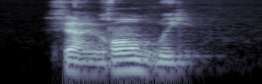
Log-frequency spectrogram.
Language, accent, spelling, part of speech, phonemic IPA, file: French, France, faire grand bruit, verb, /fɛʁ ɡʁɑ̃ bʁɥi/, LL-Q150 (fra)-faire grand bruit.wav
- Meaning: to cause a sensation, to cause a big stir, to be much talked about, to be the talk of the town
